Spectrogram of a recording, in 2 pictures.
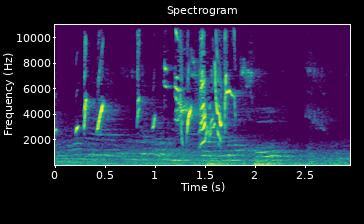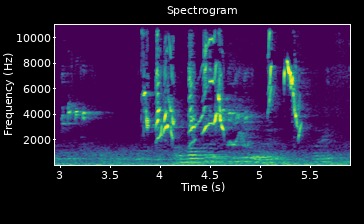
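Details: Caged wild-caught male European goldfinch with a white chin, taken five months earlier, singing as spring and the breeding season approach: bright bursts of high twittering and tinkling notes separated by a quiet gap.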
